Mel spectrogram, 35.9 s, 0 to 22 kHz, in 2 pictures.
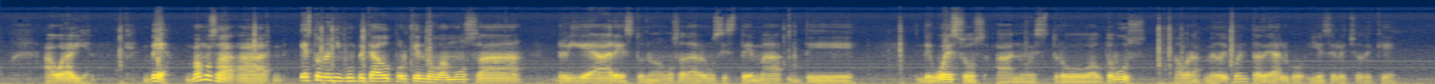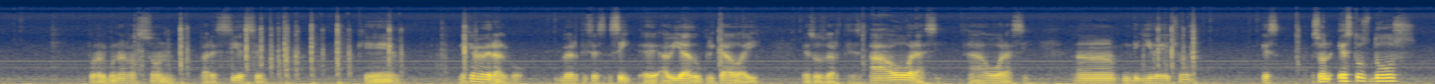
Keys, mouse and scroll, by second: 1.0 scroll down 1, 1.2 middle click, 1.6-2.9 shift+drag, 3.2 1, 4.0 a, 4.7 shift+middle click, 5.8 alt+shift+click, 7.2 alt+shift+click, 8.1-9.8 alt+shift+drag, 10.4 scroll up 2, 11.0 scroll up 2, 14.4 a, 15.6 alt+shift+click, 18.1 alt+shift+click, 20.2 a, 21.5 ctrl+z, 23.7 ctrl+x, 24.8-26.9 drag, 27.2 alt+shift+click, 27.9 alt+shift+click, 29.9-32.2 scroll down 2, 32.2 scroll down 1, 32.4 a, 33.0 alt+shift+click.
